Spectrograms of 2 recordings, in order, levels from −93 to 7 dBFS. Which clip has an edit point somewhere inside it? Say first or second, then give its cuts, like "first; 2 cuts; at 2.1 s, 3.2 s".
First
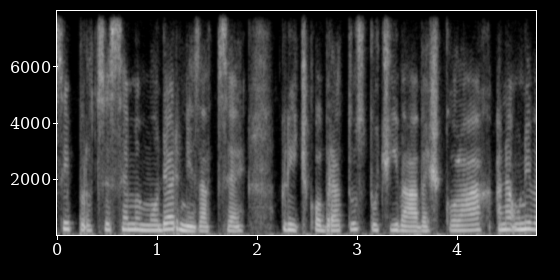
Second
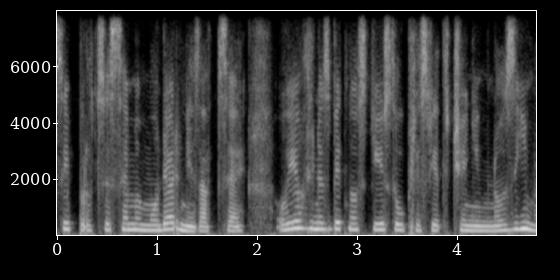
first; 1 cut; at 2.2 s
